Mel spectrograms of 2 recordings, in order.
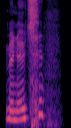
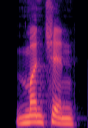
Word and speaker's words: Mnuchin: Mnuchin. – Yeah. So I, in my whole life, Munchin.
